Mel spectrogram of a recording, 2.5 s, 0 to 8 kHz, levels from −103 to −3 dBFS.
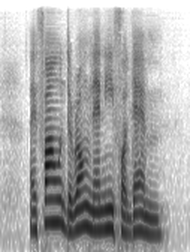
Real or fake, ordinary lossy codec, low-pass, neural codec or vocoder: fake; AAC, 32 kbps; 7.2 kHz; codec, 16 kHz, 0.7 kbps, FocalCodec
